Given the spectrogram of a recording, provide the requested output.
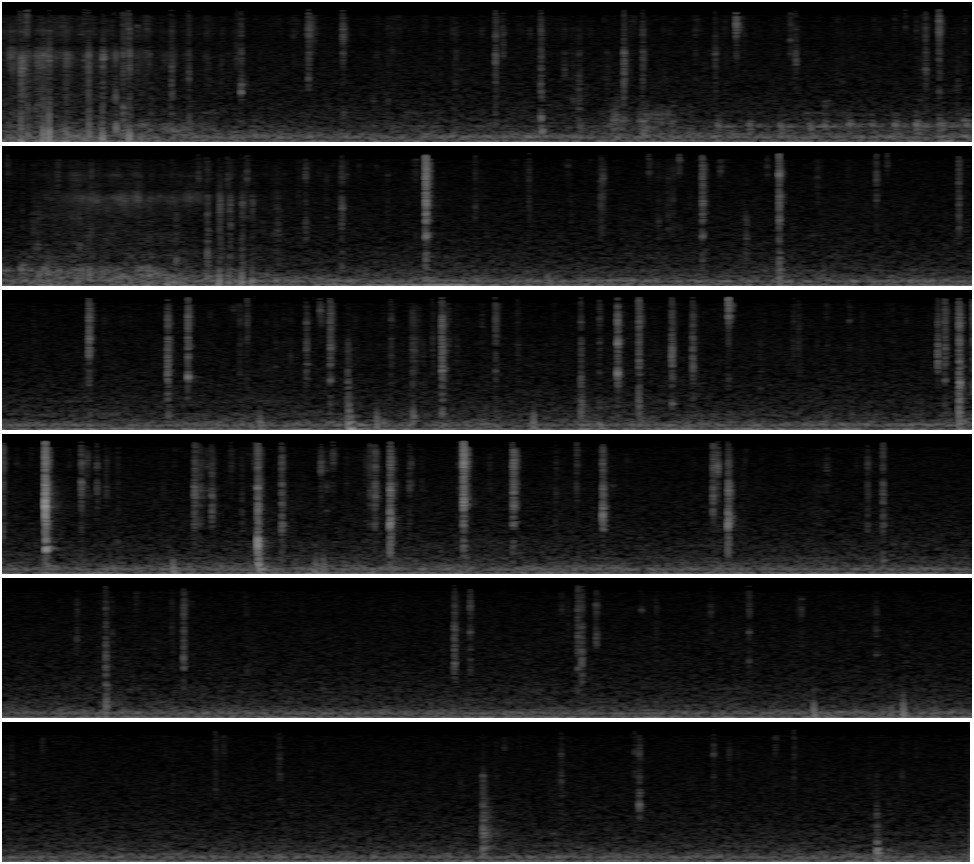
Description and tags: Freezer crackling
I put a Tran lav mic into the freezer... most of the sounds are ice crackling (starting to thaw? not sure). Pretty subtle. Sounds a lot like a crackling fire, ironically.
appliance, appliances, cold, freezer, fridge, household, ice, kitchen, refrigerator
